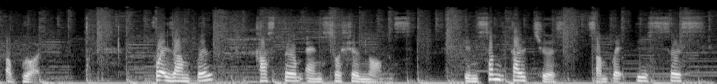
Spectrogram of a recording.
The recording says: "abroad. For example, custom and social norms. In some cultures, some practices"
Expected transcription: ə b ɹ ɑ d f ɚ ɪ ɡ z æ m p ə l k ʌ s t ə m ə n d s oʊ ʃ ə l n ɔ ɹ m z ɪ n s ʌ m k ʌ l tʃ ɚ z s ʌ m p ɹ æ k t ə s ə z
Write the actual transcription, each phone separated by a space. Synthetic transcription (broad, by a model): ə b ɹ ɑ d f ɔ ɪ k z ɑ m p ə l k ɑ s t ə m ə n s oʊ ʃ ə l n ɔ m s ɪ n s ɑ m k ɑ l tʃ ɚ s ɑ m p ɹ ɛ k t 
